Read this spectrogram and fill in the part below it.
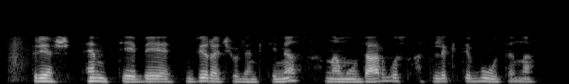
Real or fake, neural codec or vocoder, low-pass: real; none; 3.6 kHz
